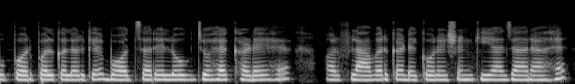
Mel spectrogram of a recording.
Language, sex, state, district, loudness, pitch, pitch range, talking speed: Hindi, female, Gujarat, Valsad, -15 LUFS, 220 Hz, 215-225 Hz, 190 wpm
